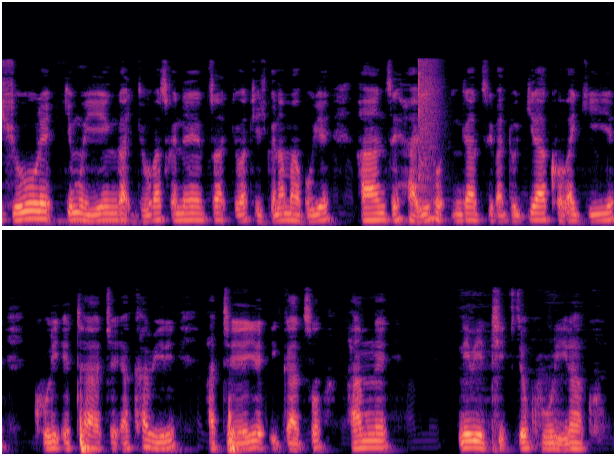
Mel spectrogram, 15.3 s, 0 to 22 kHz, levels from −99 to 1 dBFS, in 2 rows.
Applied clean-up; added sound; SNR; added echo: none; Snare drum; 16 dB; reverberation time 0.2 s.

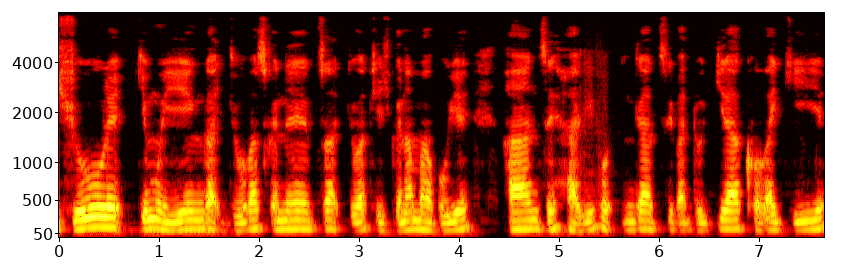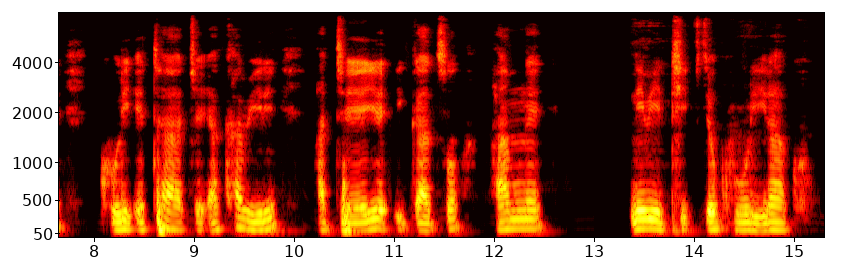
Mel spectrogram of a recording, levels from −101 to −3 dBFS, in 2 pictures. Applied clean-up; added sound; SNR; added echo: neural mask model DeepFilterNet 3.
